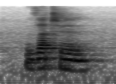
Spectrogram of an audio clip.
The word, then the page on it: saddle: [sæ.dəl]; /ˈsædl̩/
